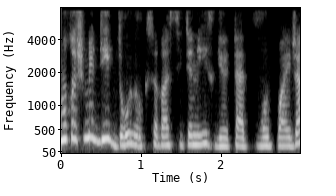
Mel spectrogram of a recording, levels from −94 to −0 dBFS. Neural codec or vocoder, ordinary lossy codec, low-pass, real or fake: codec, 16 kHz, 1.1 kbps, Voila-Tokenizer; none; none; fake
